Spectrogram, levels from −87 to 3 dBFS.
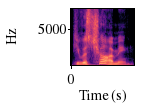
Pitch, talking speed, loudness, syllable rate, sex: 150 Hz, 230 wpm, -13 LUFS, 5.8 syllables/s, male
